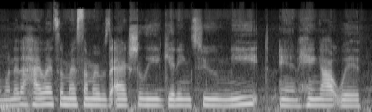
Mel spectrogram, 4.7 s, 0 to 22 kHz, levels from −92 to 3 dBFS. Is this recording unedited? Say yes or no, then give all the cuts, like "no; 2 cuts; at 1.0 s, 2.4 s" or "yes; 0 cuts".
yes; 0 cuts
